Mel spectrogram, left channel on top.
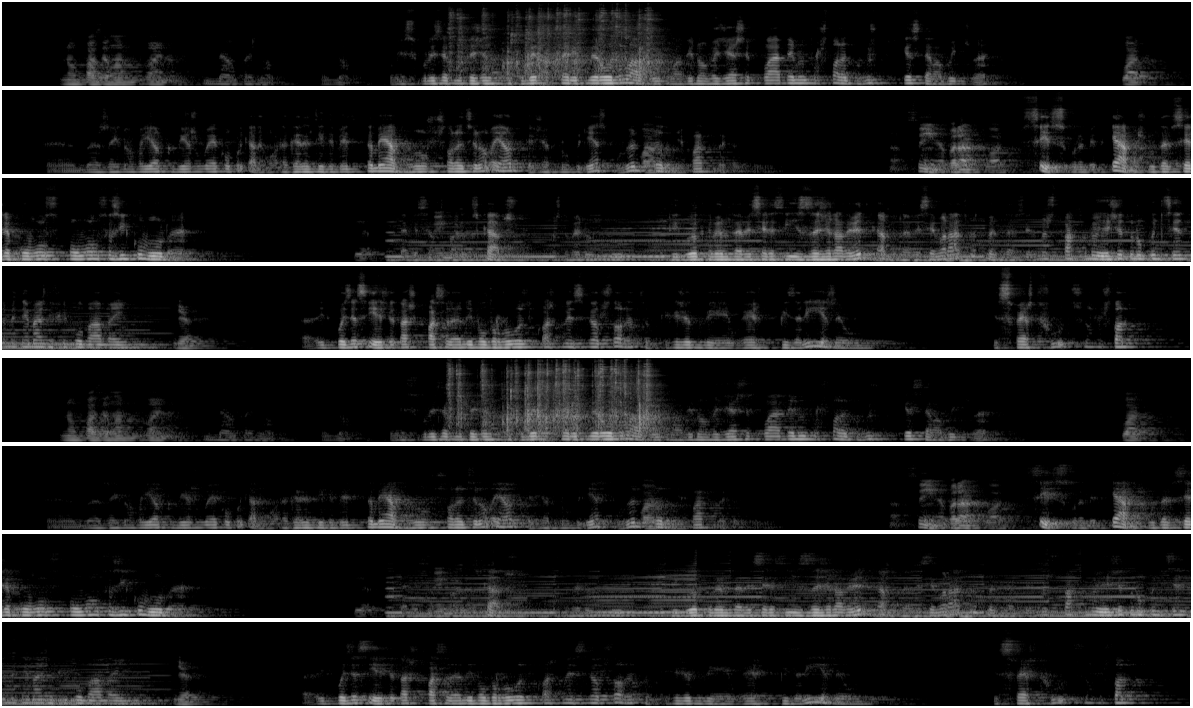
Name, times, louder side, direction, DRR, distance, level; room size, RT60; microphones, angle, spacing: voice 1, 0.6-1.8 4.9-5.5 11.2-11.4 18.3-18.5 20.8-22.3 23.8-24.0 27.3-27.4 28.1-28.8 29.8-29.9 37.4-37.6, left 1 dB, 10° left, 1 dB, 1.5 m, -42 dB
voice 2, 2.0-2.7 3.3-3.5 3.9-8.7 9.0-9.8 12.3-19.3 22.1-25.6 27.8-30.0 30.3-37.2 38.7-44.6 45.6-46.9, left 2 dB, 60° left, 6 dB, 0.7 m, -33 dB
Cutlery silverware, 4.4-6.6, right 5 dB, 90° right, 1.4 m, -35 dB
sound 1, 27.6-37.3, right 1 dB, 35° right, 1.0 m, -41 dB
17.0 x 7.7 x 7.2 m, 1.1 s
head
